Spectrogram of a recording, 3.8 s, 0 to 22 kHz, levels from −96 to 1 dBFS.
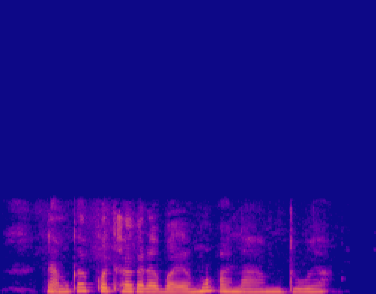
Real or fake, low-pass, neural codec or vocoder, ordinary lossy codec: real; 7.2 kHz; none; AAC, 48 kbps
